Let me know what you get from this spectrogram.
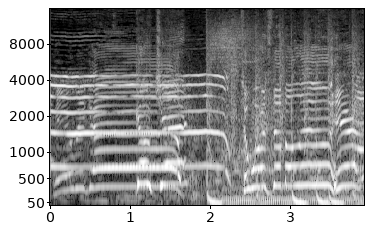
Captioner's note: cheering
